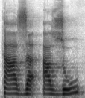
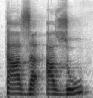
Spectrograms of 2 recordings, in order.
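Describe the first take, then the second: First: The two words are said separately, apart. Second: The two words are said separately, apart.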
